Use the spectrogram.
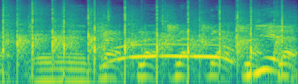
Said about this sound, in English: Let's give a warm round of applause for Rob Markman in the house.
